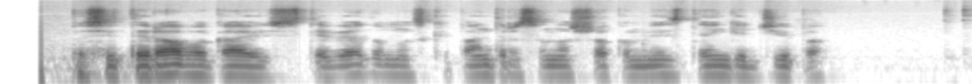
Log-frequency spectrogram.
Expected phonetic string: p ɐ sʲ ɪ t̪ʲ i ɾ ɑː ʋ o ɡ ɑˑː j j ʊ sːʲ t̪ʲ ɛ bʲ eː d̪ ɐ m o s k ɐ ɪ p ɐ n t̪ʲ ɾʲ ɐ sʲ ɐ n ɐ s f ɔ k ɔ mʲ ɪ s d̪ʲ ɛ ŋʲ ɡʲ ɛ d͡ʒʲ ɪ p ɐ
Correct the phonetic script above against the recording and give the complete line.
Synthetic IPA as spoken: p ɐ sʲ ɪ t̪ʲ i ɾ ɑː ʋ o ɡ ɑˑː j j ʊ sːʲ t̪ʲ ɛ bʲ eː d̪ ɐ m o s k ɐ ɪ p ɐ n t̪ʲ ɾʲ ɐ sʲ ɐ n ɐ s ʃ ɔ k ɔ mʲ ɪ s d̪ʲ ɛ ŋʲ ɡʲ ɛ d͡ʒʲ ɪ p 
